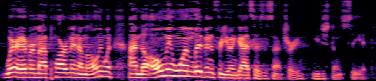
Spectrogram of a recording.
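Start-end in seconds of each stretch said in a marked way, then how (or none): 0.1-3.4 higher, insistent mock complaint; self-pitying lament. Believer feeling alone in living for God, higher mock lament. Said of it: "when you feel like". 3.9-5.6 hushed, much softer and lower; gentle correction. Retold or imitated. God answering Elijah's complaint, quiet gentle correction.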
